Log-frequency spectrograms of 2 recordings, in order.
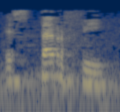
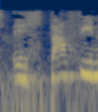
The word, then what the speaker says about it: Starfy: Sí, y sí, parece ser que la pronunciación oficial es Starfy. Tiene bastante más lógica. – Sí. Uy, sí, lógica de Curro Jiménez, por lo menos. – Dios, Staffy no se llama más Staffy.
